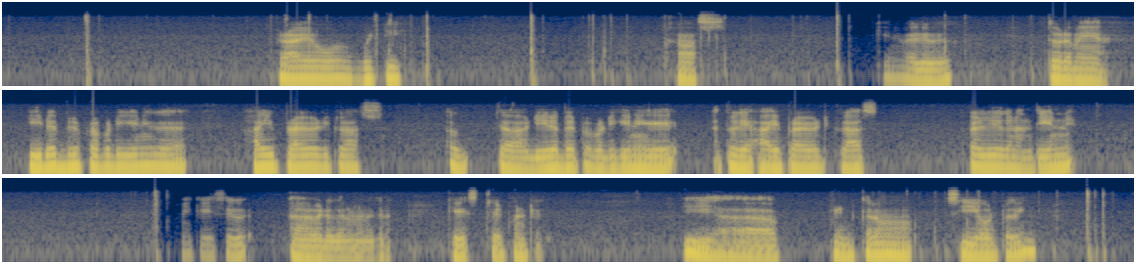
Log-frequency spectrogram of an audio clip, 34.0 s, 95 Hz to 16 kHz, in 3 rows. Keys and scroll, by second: 10.0 ctrl+s.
